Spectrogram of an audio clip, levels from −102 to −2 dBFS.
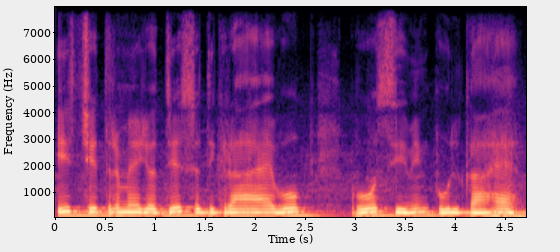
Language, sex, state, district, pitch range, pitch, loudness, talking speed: Hindi, male, Arunachal Pradesh, Lower Dibang Valley, 120-135 Hz, 125 Hz, -12 LUFS, 180 wpm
